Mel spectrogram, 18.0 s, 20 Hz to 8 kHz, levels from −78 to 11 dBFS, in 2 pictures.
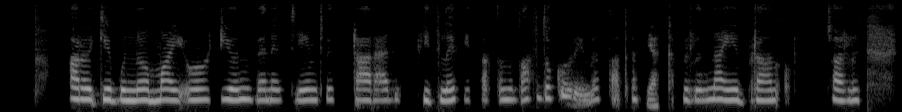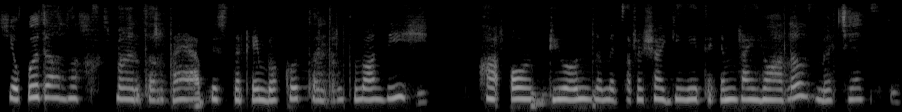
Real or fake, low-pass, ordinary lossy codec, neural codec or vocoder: fake; 7.2 kHz; Opus, 64 kbps; codec, 16 kHz, 0.5 kbps, X-Codec, WavLM features, trained on Multilingual LibriSpeech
